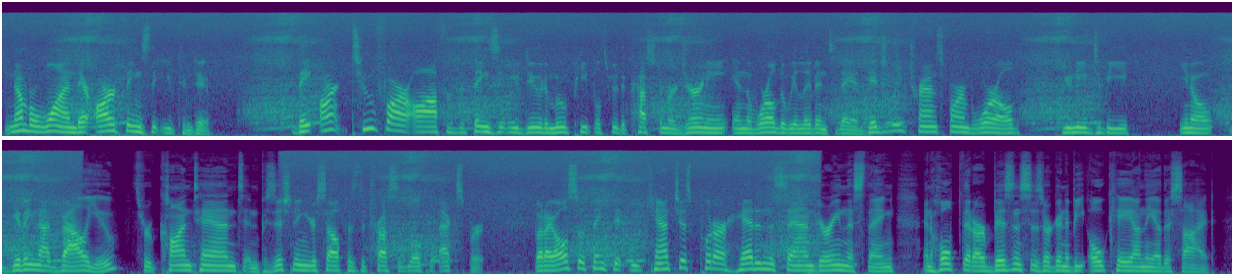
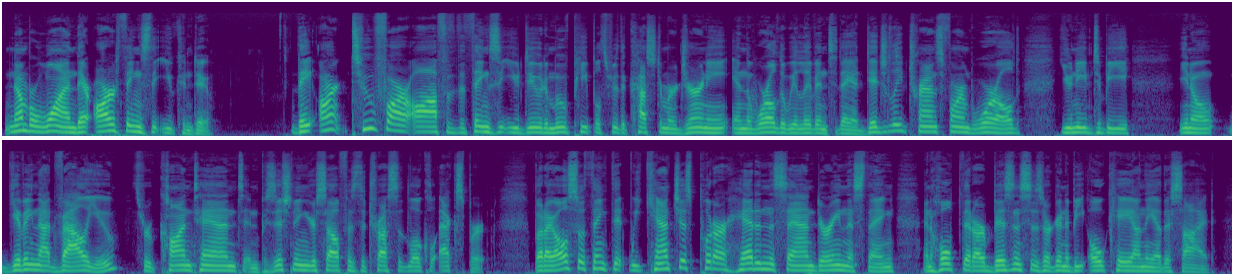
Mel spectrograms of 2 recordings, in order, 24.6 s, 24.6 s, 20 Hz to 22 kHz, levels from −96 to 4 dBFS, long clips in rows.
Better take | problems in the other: second | hiss; loud; until 13 s and from 15 to 20 s; 9 dB below the speech

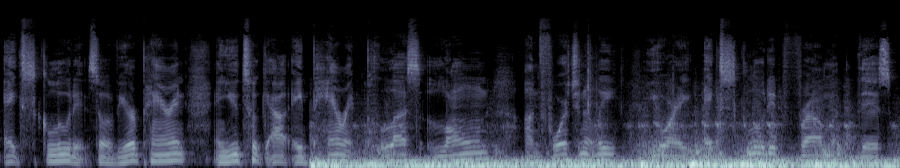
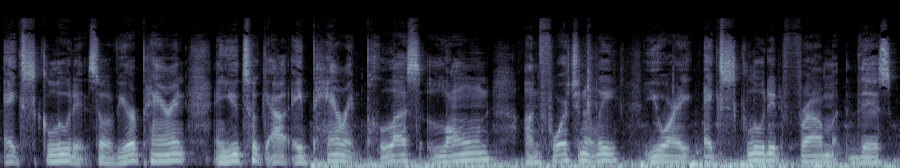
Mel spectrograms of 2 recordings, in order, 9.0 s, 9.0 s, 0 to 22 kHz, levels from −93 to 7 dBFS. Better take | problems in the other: second | low rumble; loud; from 3 s on; 4 dB below the speech; faint in the second

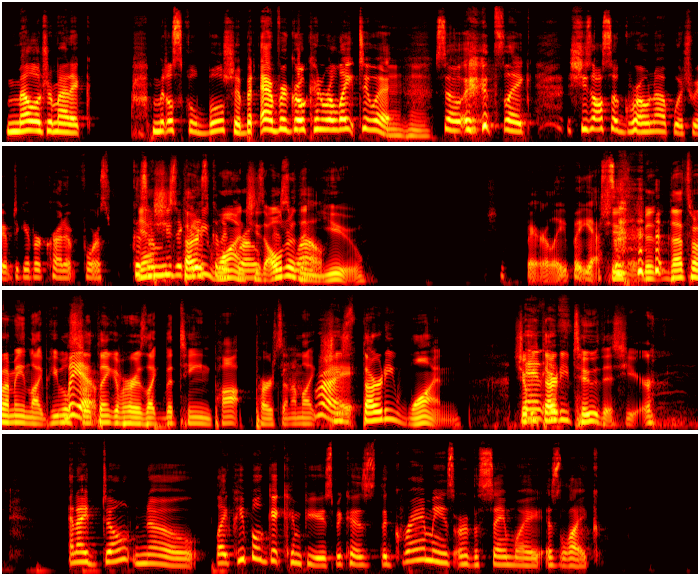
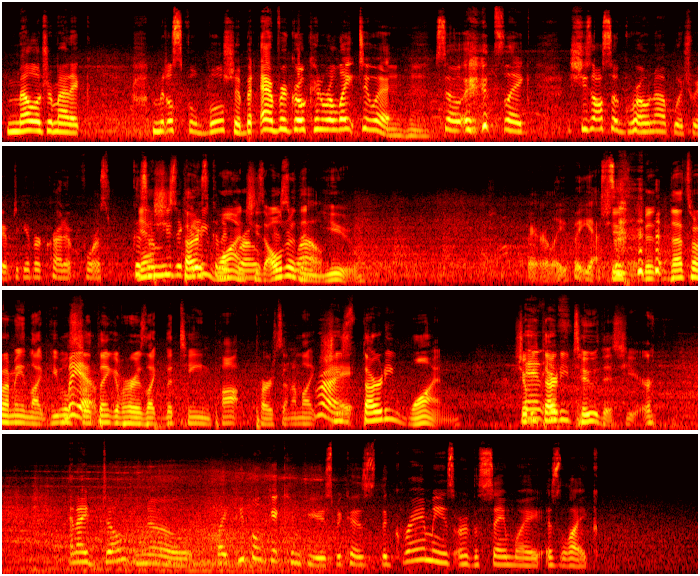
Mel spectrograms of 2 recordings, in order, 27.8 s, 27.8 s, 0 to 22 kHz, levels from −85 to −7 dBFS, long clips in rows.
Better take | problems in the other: first | train or aircraft noise; noticeable; throughout; 15 dB below the speech

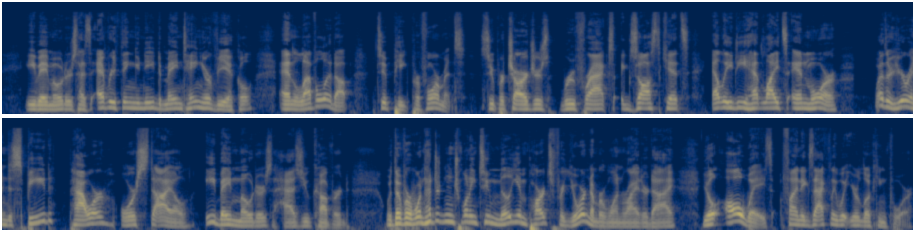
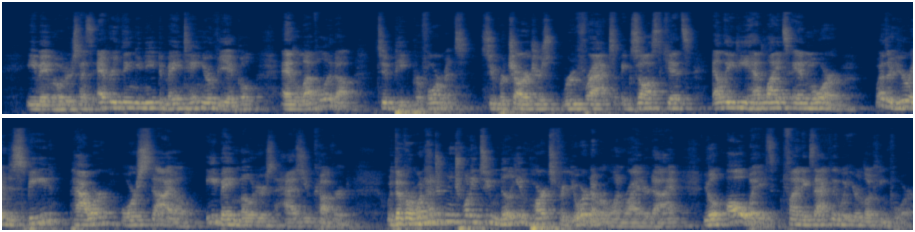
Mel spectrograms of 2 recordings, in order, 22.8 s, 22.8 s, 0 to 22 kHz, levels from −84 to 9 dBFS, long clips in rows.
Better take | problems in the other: first | off-mic speech; far // room echo; slight; dies away in 0.5 s

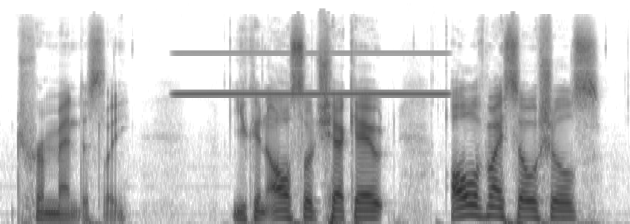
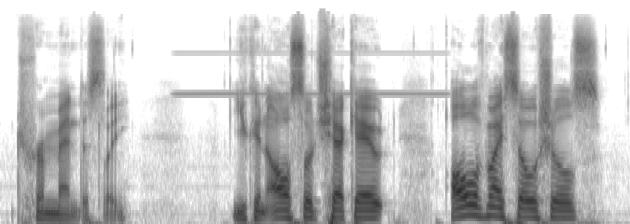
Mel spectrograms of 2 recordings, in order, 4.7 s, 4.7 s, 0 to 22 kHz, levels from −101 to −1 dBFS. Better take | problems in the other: second | high-pitched whine; loud; from 1.5 to 3.5 s; 4 kHz, 10 dB below the speech; faint in the second

